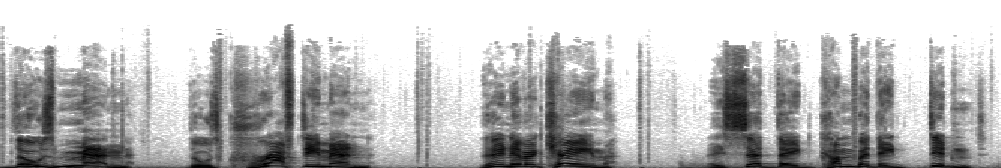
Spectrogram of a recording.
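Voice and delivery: rant, voice climbing; unhinged king ranting about the men; raving king. Acted. Herod raving.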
